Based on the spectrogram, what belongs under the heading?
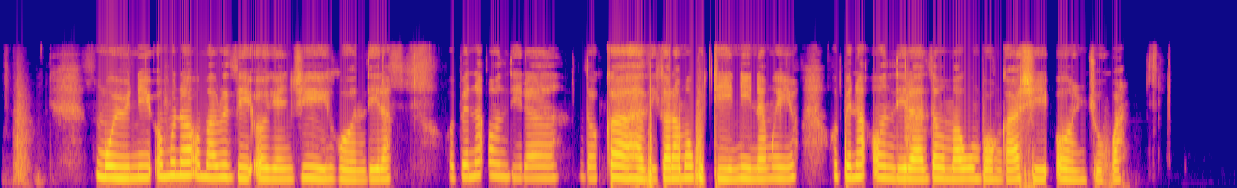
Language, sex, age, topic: Oshiwambo, female, 18-24, agriculture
